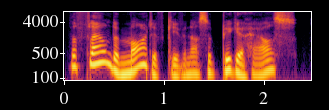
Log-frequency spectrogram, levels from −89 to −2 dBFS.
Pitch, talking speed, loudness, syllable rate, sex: 170 Hz, 220 wpm, -16 LUFS, 5.8 syllables/s, male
